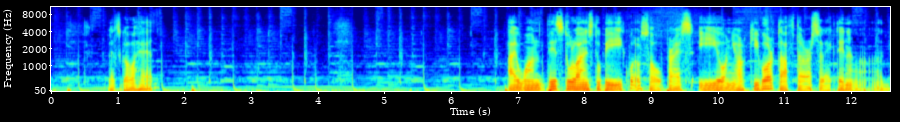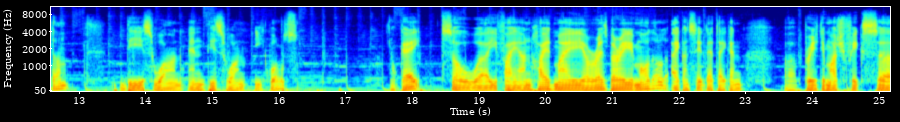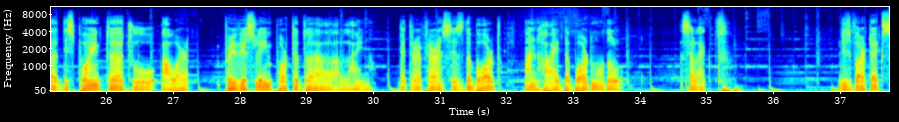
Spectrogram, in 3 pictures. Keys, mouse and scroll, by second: 2.1 shift+click, 4.8-5.6 scroll up 2, 6.8 click, 8.0 click, 9.9 e, 13.5 shift+click, 15.0 click, 16.0 e, 19.5 click, 21.6-22.5 scroll up 2, 25.1 click, 32.9 click, 35.5 click, 36.9 click.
